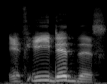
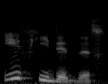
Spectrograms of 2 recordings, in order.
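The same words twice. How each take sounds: First: It is said in an angry, suspicious tone. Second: It is said in a calm, wondering tone. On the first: The speaker already assumes the worst. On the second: The speaker is open-minded about what happened.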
